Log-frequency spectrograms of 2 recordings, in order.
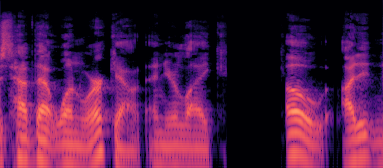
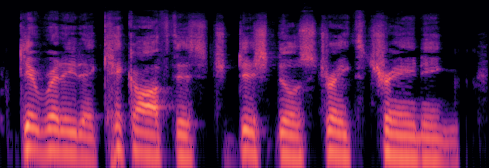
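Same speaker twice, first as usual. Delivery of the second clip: put-on British accent, pitched up; 5 semitones higher than usual. Retelling what the workout voice on a watch says: imitating the watch's british voice. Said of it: "a British voice will kick in and go like".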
